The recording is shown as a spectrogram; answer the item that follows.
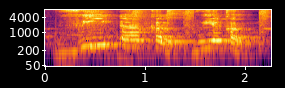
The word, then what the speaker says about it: vehicle: හැබැයි පුතේ මේ වචනය ඇවිල්ලා vehicle නෙමෙයි. අපි හැමෝම පුරුදු වෙලා ඉන්නේ මේකට vehicle කියන්නේ. මේකේ හරි pronunciation එක තමයි vehicle. හරිද? මම පොඩ්ඩක් slow කරලා කිව්වා. vehicle. It is not vehicle, it is vehicle.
